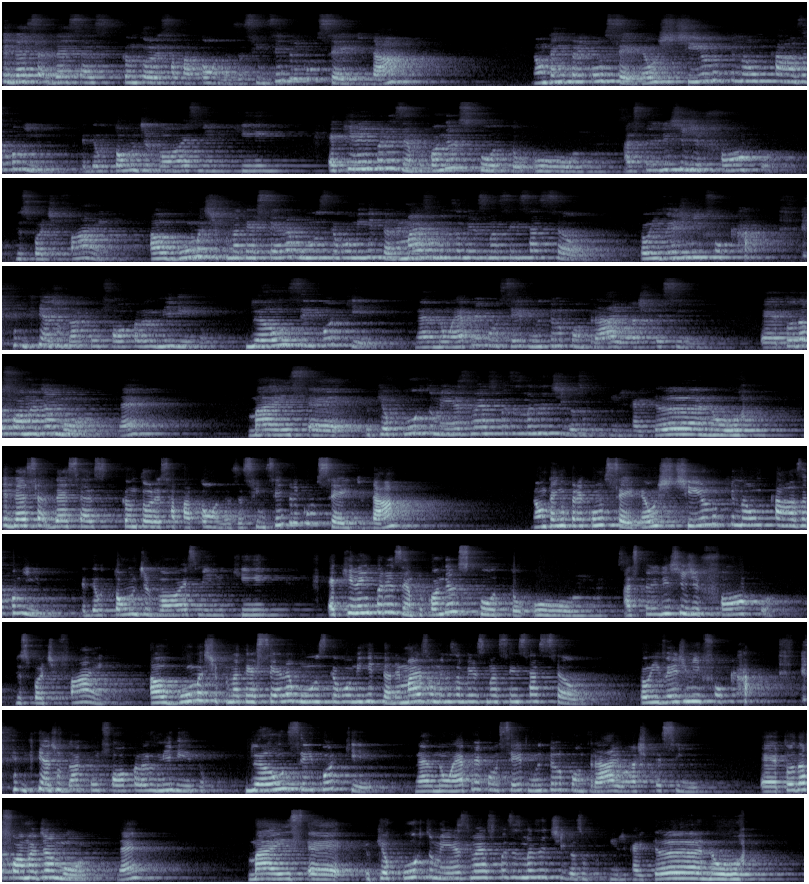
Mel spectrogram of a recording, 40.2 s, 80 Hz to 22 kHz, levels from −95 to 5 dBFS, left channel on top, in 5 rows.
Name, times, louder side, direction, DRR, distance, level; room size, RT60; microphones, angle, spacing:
voice 1, 0.0-4.0 5.3-10.7 11.3-15.8 16.2-17.1 17.6-21.9 22.5-23.6 24.3-26.1 26.6-27.8 28.3-30.6 30.9-31.1 31.7-33.1 33.3-33.6 34.7-35.6 36.0-39.6, right 4 dB, 55° right, 9 dB, 0.3 m, -27 dB
9.5 x 3.2 x 4.1 m, 1.2 s
head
